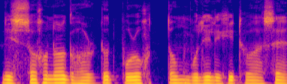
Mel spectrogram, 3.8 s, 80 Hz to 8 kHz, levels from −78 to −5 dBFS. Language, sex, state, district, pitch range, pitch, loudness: Assamese, male, Assam, Sonitpur, 110-120 Hz, 115 Hz, -17 LUFS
